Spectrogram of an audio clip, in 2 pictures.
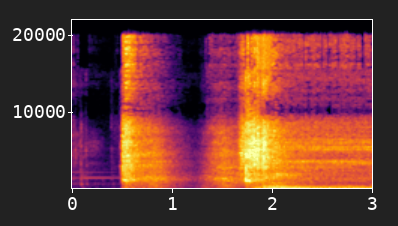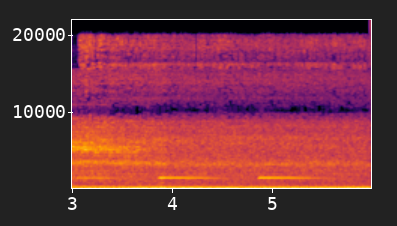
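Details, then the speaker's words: LT1 V8-swapped Mazda B4000 after fixing a misfire caused by a stuck injector: engine cranks, catches and settles into a deep, steady, even idle with no more popping; normal eight-cylinder sound. "I think it sounds a lot better yeah I don't hear that pop anymore that's what eight cylinders should sound like awesome"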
